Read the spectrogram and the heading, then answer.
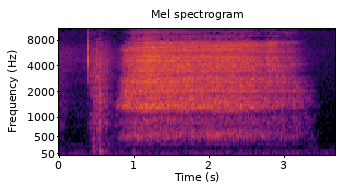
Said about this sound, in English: So we take that big deep breath in.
